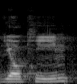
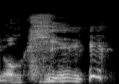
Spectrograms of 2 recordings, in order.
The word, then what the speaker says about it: Joaquin: yeah, the Joachim. Yeah, you can say Joaquin. Joachim. My bad. Yeah. I'm bad with pronunciation.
